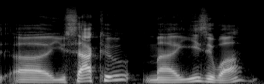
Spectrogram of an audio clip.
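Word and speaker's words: Yusaku Maezawa: Well, it turns out his name is Yusaku Maizuwa.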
